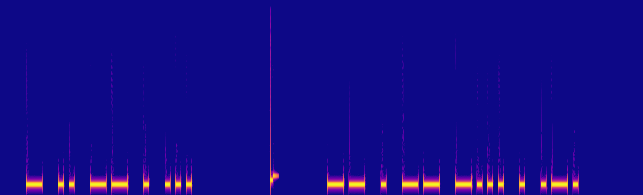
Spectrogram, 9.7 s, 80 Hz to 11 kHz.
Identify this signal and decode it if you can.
Morse code, heard as a keyed tone, about 15 wpm, 700 Hz. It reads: TIMES MEMBER
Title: Sentences from Top 1100 Words - New Word Drill Alt - 15wpm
